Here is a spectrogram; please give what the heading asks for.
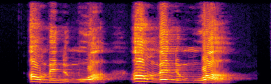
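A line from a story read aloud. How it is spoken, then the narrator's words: Muffled pleading. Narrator (French): supplia-t-elle d'une voix étouffée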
